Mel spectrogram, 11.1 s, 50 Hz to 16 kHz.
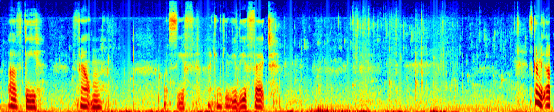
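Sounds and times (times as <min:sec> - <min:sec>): low rumble on microphone: 0:00.0 - 0:10.6
small water splashes: 0:00.0 - 0:11.0
water trickling and dripping: 0:00.0 - 0:11.0.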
